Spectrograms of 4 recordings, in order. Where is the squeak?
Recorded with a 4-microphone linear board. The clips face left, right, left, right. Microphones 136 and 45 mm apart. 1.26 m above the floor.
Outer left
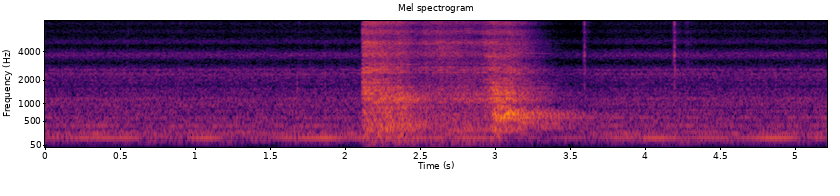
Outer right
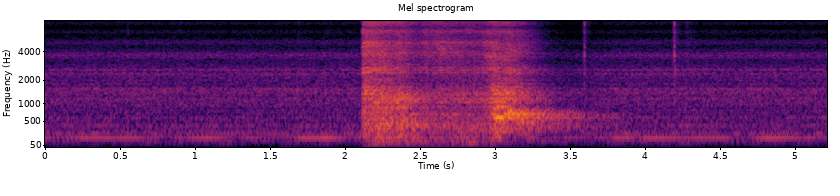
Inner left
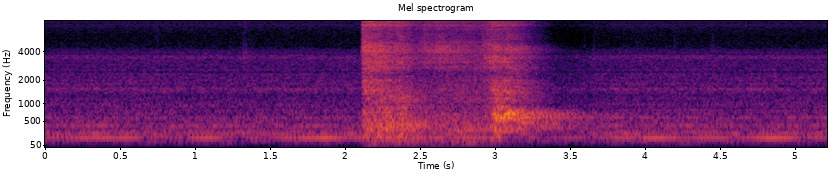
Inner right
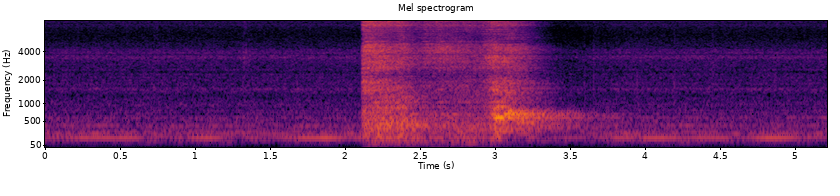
No squeak in this recording.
